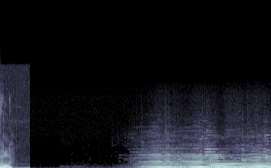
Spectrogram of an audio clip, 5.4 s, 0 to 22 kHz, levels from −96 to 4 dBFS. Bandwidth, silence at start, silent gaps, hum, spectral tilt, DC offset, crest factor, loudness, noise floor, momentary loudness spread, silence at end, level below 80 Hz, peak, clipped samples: 4.8 kHz; 0 s; none; none; -10 dB/octave; under 0.1%; 14 dB; -17 LUFS; -76 dBFS; 13 LU; 0 s; -48 dBFS; -4 dBFS; under 0.1%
